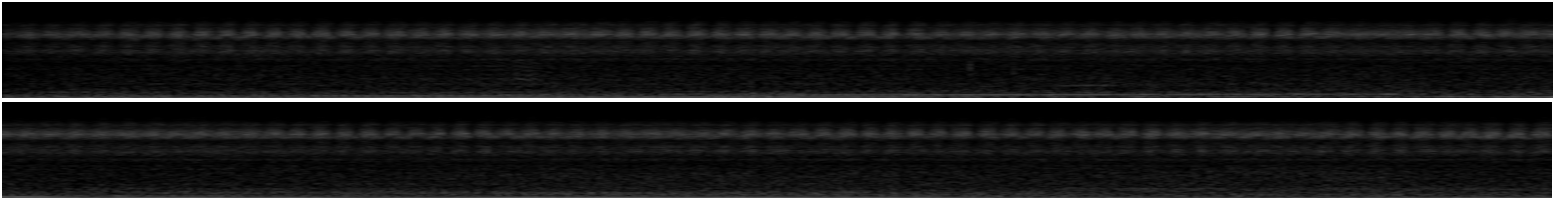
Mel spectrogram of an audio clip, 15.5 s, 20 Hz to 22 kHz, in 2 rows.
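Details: Cicadas in a typical southern Greek summer scene, 2014: a dense, steady, high-pitched buzzing chorus without pause, with a low droning engine-like hum rising and passing in the background midway.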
